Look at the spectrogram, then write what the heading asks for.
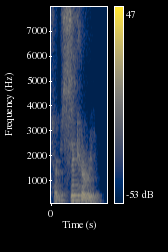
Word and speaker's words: Terpsichore: terp, Terp. Sick. Or E. Terpsichore. Okay? Try it okay, now. terpsichore, Give me that P. wait, terpsichore, There you go.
